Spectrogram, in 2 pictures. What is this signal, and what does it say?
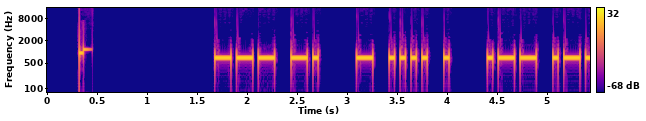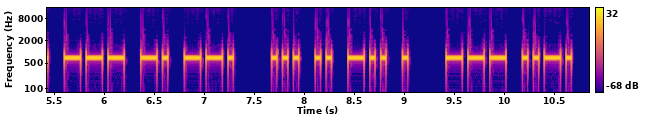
Morse code, heard as a keyed tone, about 22 wpm, 700 Hz. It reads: ON THE WRONG SIDE OF
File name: practice / 22wpm / Sets of 6 Words - 22wpm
